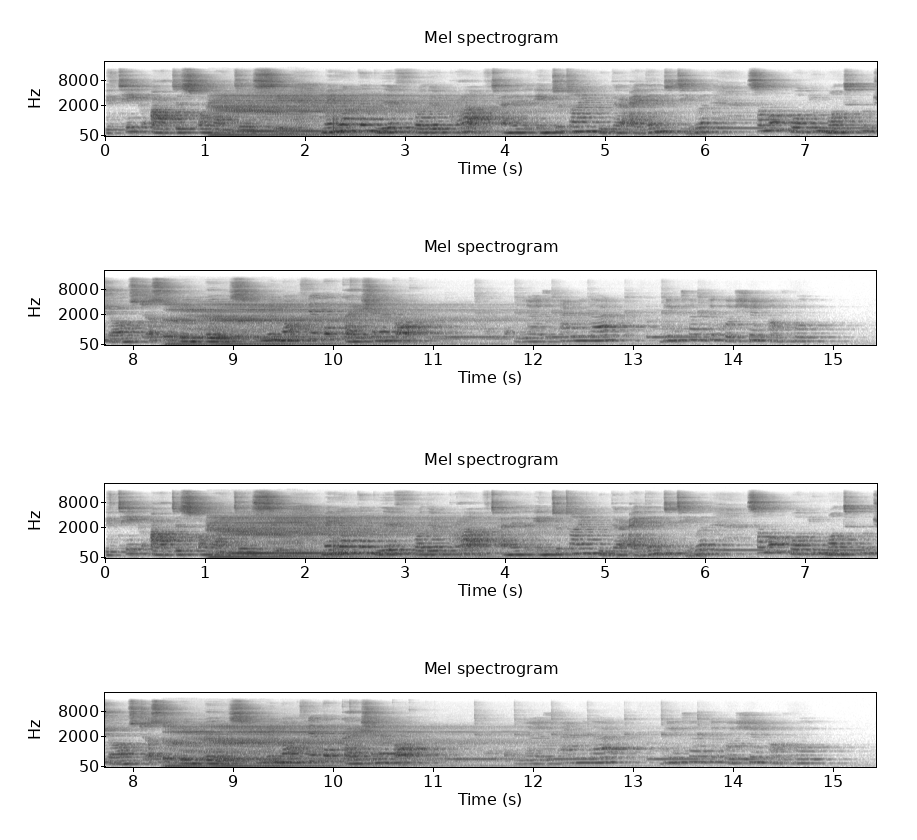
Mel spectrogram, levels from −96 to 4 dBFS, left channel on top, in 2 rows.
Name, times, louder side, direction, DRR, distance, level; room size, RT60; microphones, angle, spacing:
voice 1, 0.0-10.8, left 1 dB, 20° right, -6 dB, 0.5 m, -25 dB
sound 1, 1.0-4.7 8.3-12.2, right 2 dB, 70° right, 0.5 m, -30 dB
Telephone, 6.1-6.6 7.1-7.6 8.1-8.6 9.1-9.6 10.1-10.6 11.1-11.6 12.1-12.6 13.1-13.6, equal, 75° left, 0.9 m, -41 dB
voice 2, 11.8-12.8 13.3-14.7, left 3 dB, 55° left, -2 dB, 0.4 m, -33 dB
2.3 x 2.0 x 2.8 m, 1.2 s
head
